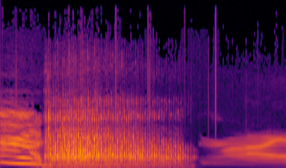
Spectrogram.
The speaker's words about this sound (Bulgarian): Чуй, мотора нещо трака!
